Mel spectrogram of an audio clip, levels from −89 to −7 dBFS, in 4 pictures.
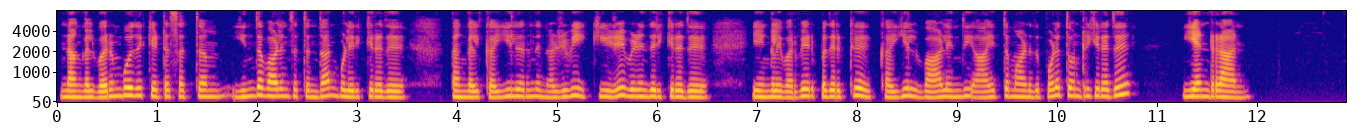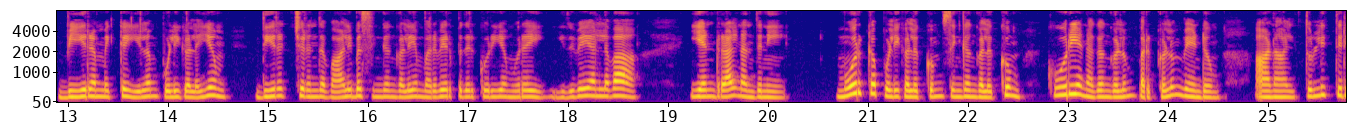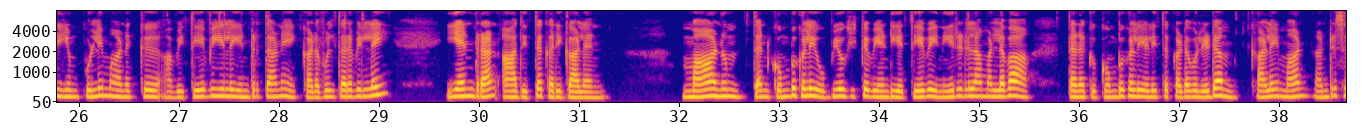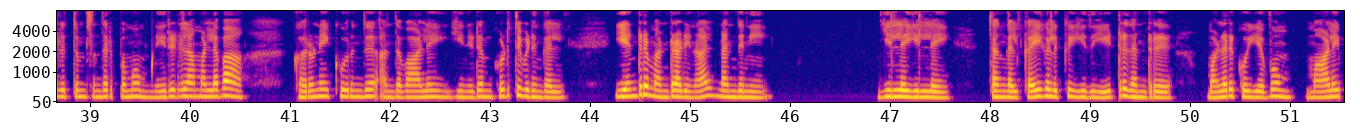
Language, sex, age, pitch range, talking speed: Tamil, female, 20-39, 195-225 Hz, 100 wpm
